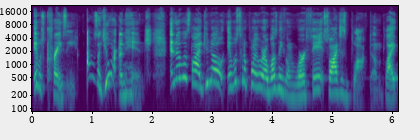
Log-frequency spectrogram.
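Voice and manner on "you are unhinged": plain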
